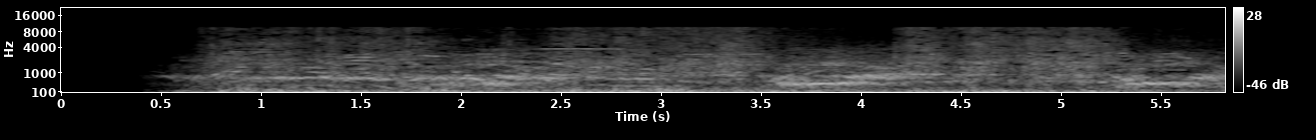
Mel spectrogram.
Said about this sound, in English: Amateur video posted on Twitter showed large crowds of demonstrators in the streets of Port Sudan Thursday chanting slogans against President Bashir and his government.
